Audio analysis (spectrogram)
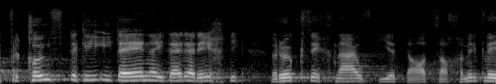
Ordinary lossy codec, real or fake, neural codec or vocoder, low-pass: AAC, 48 kbps; real; none; 14.4 kHz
